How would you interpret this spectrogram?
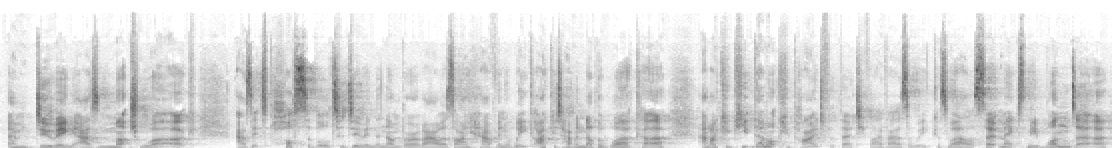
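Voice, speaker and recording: A woman's voice: fairly low pitch, moderate pace, fairly bright tone. A young woman giving an earnest, emphatic conference presentation at a lectern microphone. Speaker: conference speaker, schools anti-homophobia worker. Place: auditorium stage at a lectern, indoors. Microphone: gooseneck lectern microphone.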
